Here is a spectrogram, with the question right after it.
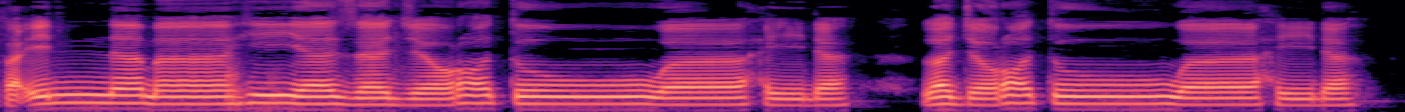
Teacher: Hukumnya adalah idgham bi gunnah, memasukkan masa terdengung.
